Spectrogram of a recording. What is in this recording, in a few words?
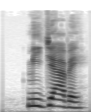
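my key, Spanish, female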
